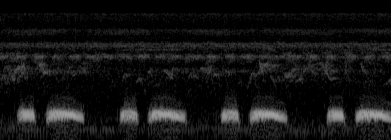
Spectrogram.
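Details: A spotted dove coos in the Thổ Pha gù manner, four clear pairs of a clipped low note followed by a longer, slightly falling coo, with quiet outdoor chirping behind.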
